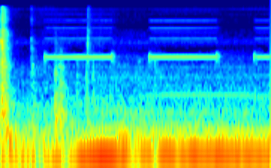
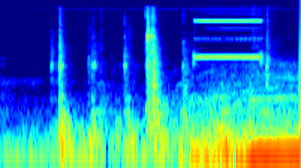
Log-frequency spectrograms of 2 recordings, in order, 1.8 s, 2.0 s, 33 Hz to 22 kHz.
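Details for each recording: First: 2010 Toyota Prius in reverse, ready mode: continuous high factory reverse warning chime over quiet cabin, before disabling it via OBD device. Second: 2015 Toyota Prius after the continuous reverse beep was disabled: one short high beep on shifting into reverse, then only the car's low hum; the reverse chime now sounds just once.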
